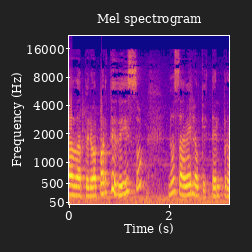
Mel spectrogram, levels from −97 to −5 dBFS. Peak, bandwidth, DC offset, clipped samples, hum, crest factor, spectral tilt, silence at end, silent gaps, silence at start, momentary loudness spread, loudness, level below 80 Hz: 0 dBFS; 16 kHz; under 0.1%; 0.1%; none; 14 dB; -5.5 dB/octave; 0 s; none; 0 s; 11 LU; -14 LUFS; -36 dBFS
